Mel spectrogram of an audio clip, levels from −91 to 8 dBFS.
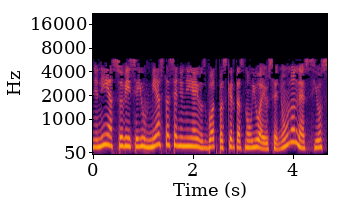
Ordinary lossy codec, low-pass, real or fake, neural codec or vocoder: MP3, 24 kbps; 7.2 kHz; fake; codec, 24 kHz, 0.9 kbps, DualCodec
